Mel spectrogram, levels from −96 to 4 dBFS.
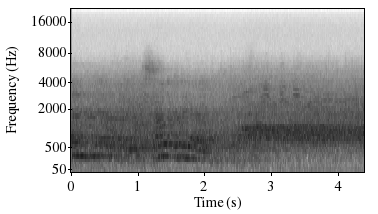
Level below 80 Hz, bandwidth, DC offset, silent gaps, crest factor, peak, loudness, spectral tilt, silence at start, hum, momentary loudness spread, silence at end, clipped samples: -48 dBFS; 13.5 kHz; under 0.1%; none; 12 dB; -4 dBFS; -15 LUFS; -4.5 dB/octave; 0 s; none; 3 LU; 0 s; under 0.1%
